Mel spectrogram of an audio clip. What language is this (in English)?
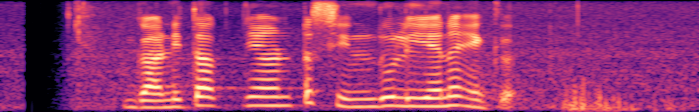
Sinhala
